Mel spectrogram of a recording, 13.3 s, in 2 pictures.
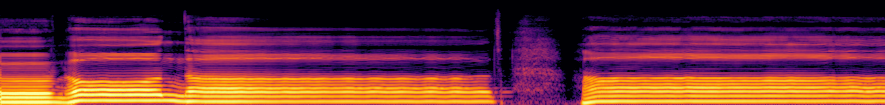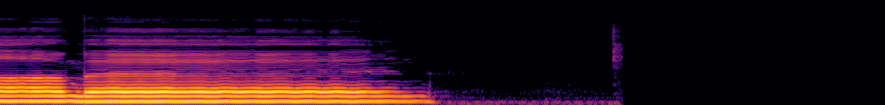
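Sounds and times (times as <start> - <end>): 
soprano singing hymns: 0.0 - 3.8, 4.4 - 9.8.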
